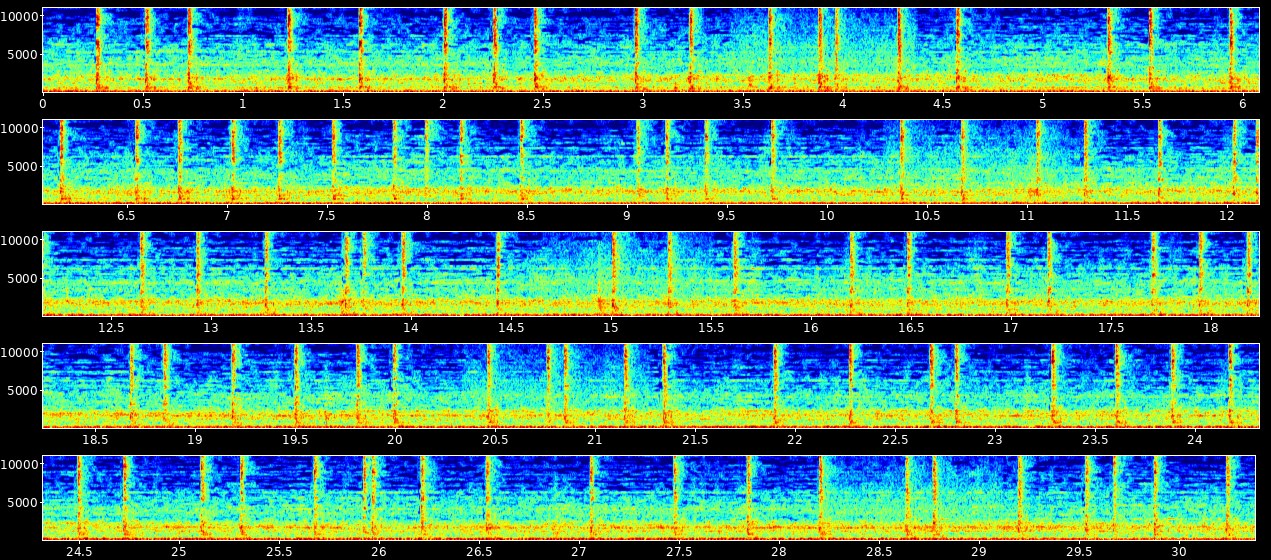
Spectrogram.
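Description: Optical O-ring sorting machine running: a steady motor hum with rapid, irregular sharp clicks, a few a second.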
